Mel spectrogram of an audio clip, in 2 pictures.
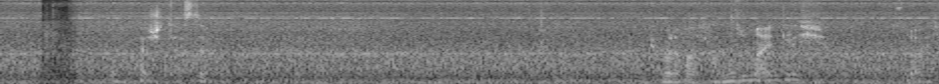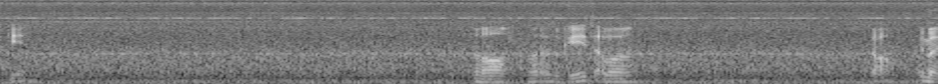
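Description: A man speaks calmly into a close microphone.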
